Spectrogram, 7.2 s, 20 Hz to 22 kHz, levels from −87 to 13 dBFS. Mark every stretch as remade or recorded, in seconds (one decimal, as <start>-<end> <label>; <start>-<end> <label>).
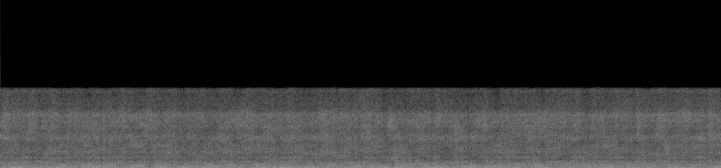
0.0-7.2 remade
